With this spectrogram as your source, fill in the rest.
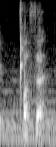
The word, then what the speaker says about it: Xhosa: Well, I mean, if your listeners try, if you go out the side of your mouth, that's how you say Xhosa, Xhosa.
